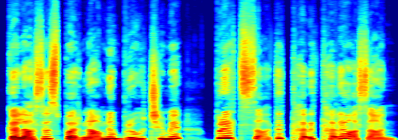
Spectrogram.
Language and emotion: Kashmiri, fearful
